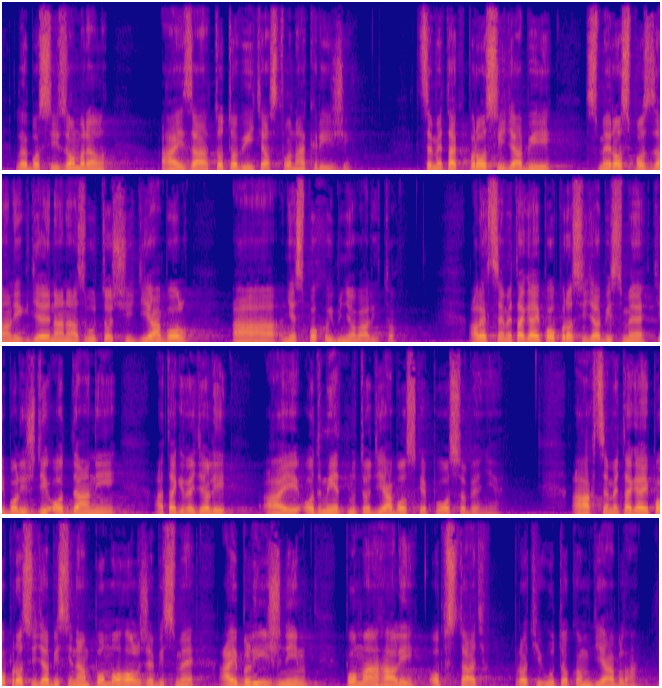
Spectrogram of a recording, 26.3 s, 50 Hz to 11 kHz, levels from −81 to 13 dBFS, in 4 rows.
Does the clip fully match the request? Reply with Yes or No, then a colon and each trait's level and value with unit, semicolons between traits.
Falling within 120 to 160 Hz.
Yes: low, 130 Hz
